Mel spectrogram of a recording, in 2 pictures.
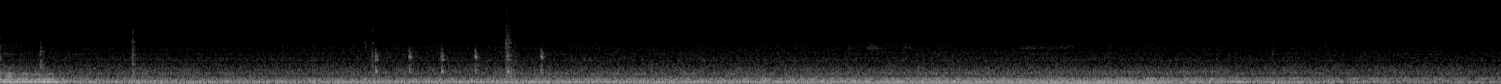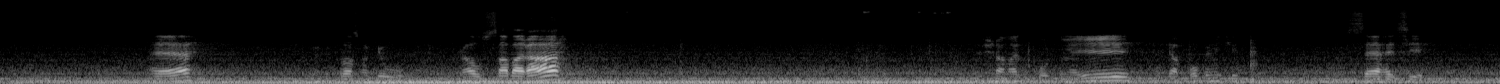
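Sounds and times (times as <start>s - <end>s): road rumble: 0.0s - 30.0s
truck engine drone: 0.0s - 30.0s.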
